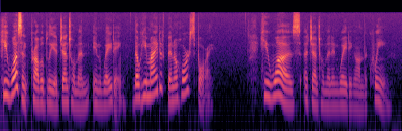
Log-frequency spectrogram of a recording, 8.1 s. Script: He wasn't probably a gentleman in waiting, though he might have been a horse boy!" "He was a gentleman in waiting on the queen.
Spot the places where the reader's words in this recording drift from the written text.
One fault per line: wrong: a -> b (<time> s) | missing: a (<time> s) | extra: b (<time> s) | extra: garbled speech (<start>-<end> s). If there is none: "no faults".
no faults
